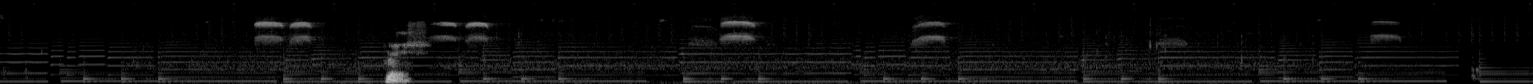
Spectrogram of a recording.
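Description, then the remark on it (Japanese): A Japanese pygmy woodpecker (kogera), a common bird often heard calling in town streets, gives a series of short, squeaky, buzzy calls at irregular intervals, clear over a soft steady music bed, with a brief spoken phrase. “これ実はコデラっていうのはしょっちゅうね、泣いてるので、あの、もう普通に街中歩いてても、鳴き声しょ、もうそこら中からね、聞こえてきたりするんですよ。”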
